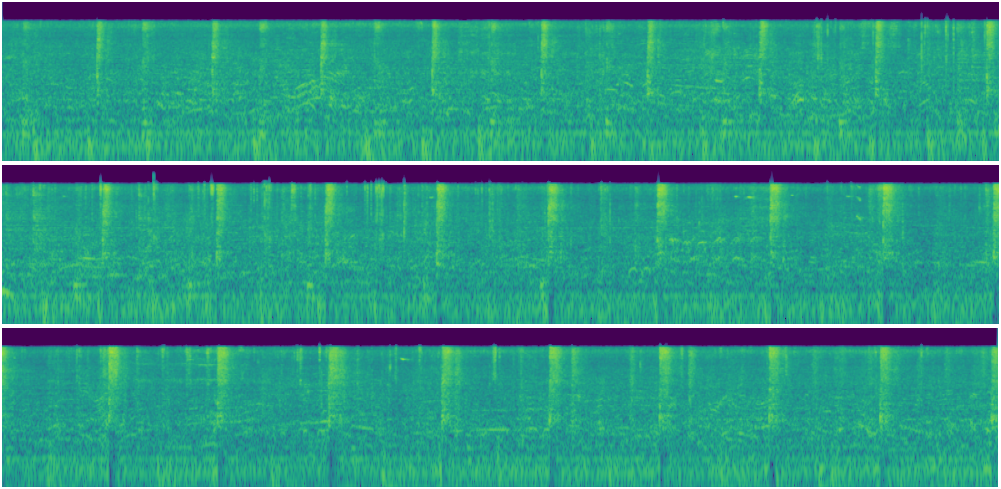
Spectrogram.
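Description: Snare drums beat a steady marching rhythm.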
